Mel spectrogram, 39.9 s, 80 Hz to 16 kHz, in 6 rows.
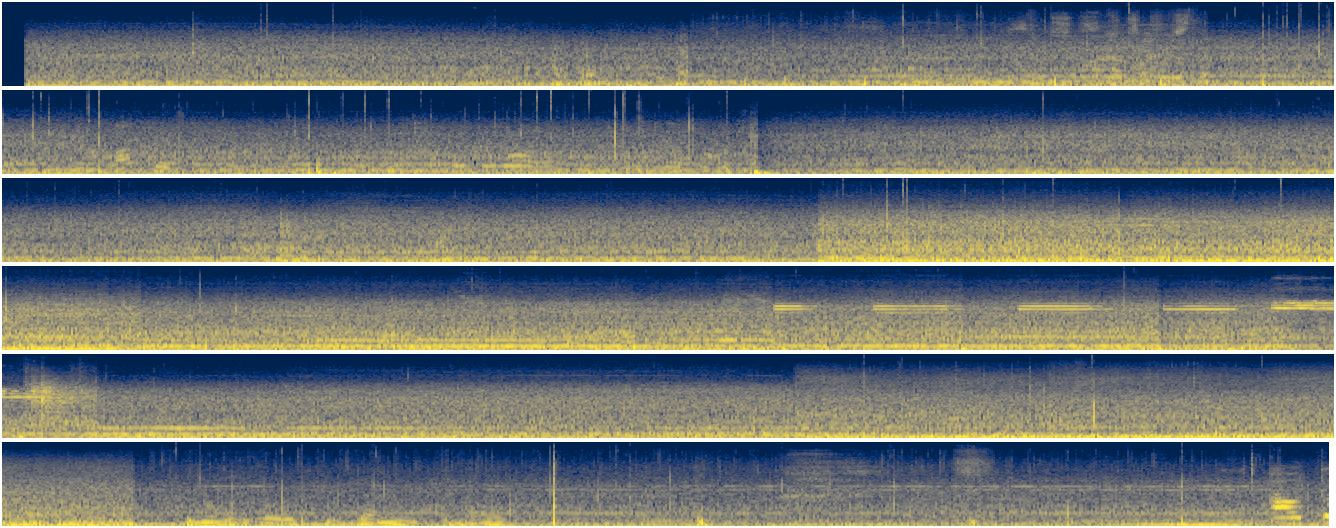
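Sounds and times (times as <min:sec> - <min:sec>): heavy machinery diesel engines: 0:10.1 - 0:39.9
reversing alarm beeping: 0:23.8 - 0:26.8.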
